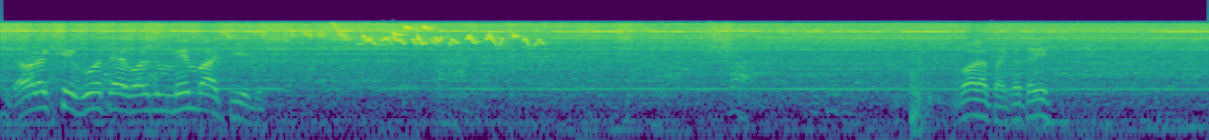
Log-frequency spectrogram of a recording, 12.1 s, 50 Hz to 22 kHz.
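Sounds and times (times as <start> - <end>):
electric motor hum: 0.0 - 12.0
bird singing high notes: 1.8 - 6.2.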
